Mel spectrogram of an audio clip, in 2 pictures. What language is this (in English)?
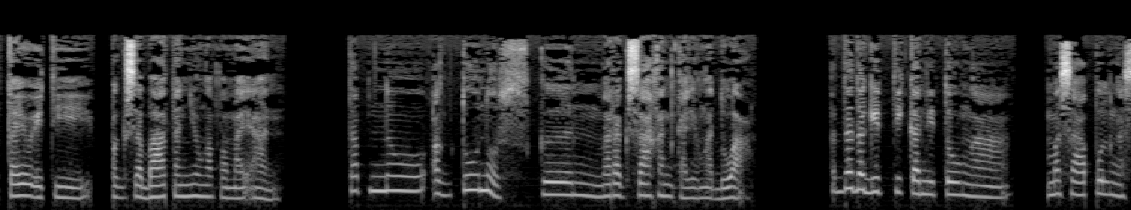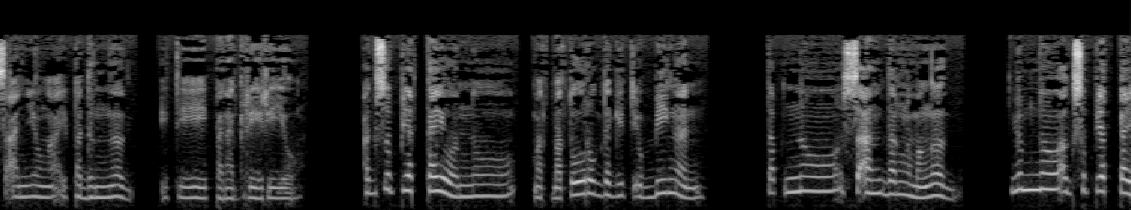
Filipino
